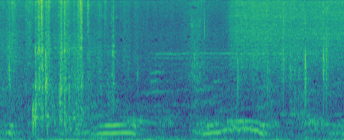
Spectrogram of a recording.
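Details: Kalsara pigeon giving deep, drawn-out coos in an enclosed room, two long bowing phrases with a soft rising and falling pitch, some clatter and faint speech behind.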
